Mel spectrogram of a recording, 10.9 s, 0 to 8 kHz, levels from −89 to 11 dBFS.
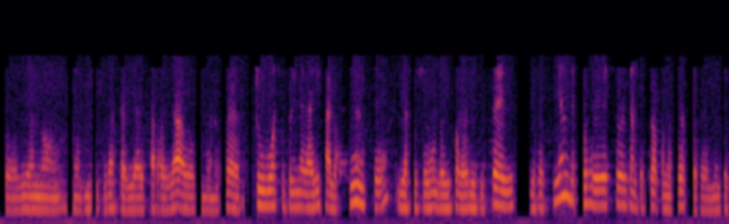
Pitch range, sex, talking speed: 130-155 Hz, female, 185 wpm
